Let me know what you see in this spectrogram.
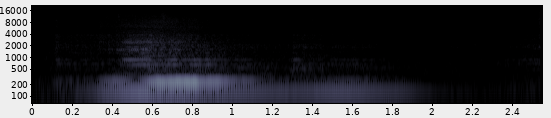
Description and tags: Queneau Grince Chaise Table 04
frottement grincement d'une chaise sur le sol
classroom, dragging, desk, table, drag, floor, chair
